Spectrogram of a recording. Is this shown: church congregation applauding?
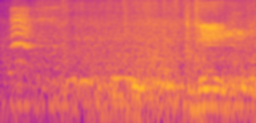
no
